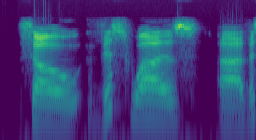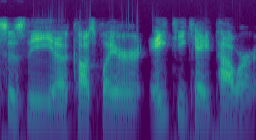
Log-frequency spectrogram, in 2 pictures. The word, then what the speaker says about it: ATKPWR: So this is the cosplayer ATK Power, and I pronounce it Power, but it's ATKPWR. I'm assuming it's ATK Power.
